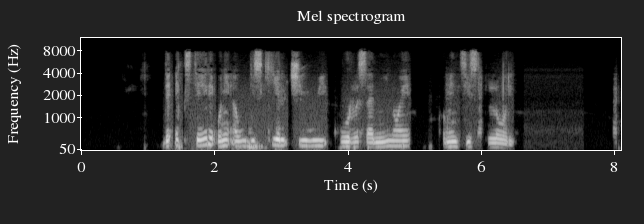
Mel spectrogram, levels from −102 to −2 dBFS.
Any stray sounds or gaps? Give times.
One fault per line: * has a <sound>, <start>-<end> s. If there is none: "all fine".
all fine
